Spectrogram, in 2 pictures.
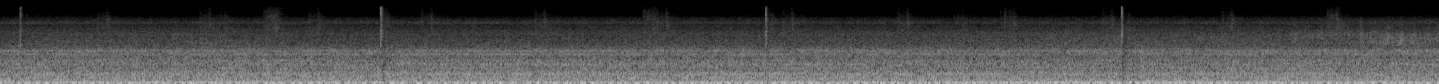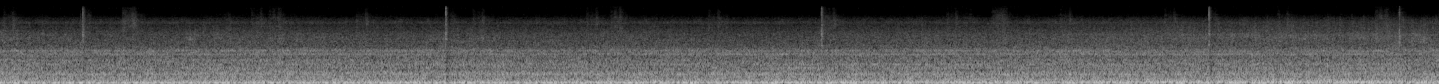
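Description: Diesel-electric freight locomotives running steadily as they approach and pass with a train of grain hopper wagons: a continuous low engine rumble with scattered light clicks from the wheels.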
